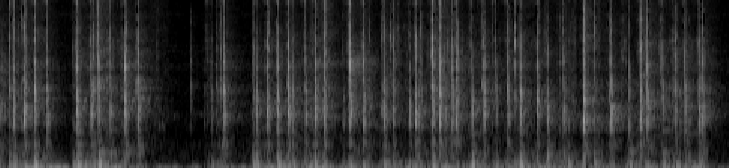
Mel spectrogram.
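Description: Fingertips of both hands type fast on a Logitech POP Keys plastic mechanical keyboard with a yellow plastic case and round plastic keycaps. A dense stream of crisp, clacky keystrokes carries a low thump beneath bright, short clicks that die away almost at once. The typing pauses briefly around the middle before resuming.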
